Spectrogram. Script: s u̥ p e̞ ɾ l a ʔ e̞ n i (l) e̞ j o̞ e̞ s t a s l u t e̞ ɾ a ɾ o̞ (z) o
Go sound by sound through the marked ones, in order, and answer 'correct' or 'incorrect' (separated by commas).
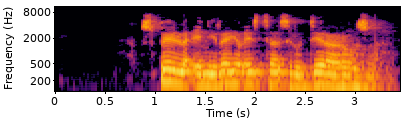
incorrect, correct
